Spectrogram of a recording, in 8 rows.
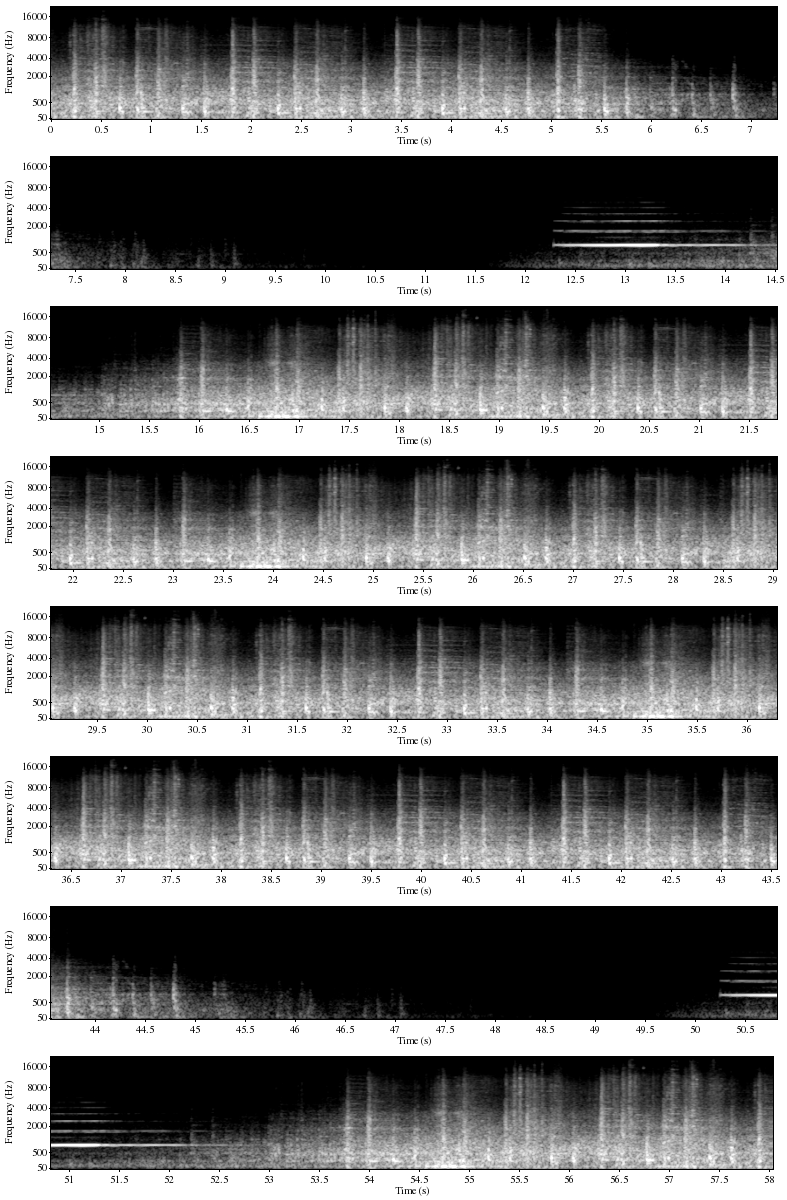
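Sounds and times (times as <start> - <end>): train rumbling on track: 0.0 - 9.1, 12.3 - 47.2, 50.3 - 58.0
wheels clacking over rail joints: 0.0 - 9.2, 14.3 - 47.2, 51.9 - 58.0
subway train horn: 12.3 - 15.1, 50.3 - 53.1.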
